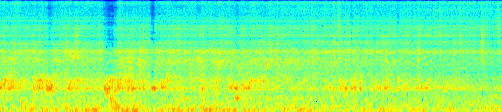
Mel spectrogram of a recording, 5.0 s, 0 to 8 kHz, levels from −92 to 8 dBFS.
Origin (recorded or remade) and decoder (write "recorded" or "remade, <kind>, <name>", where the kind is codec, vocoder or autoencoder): remade, codec, ZipCodec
